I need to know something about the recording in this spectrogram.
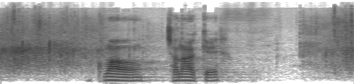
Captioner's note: speaking Korean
